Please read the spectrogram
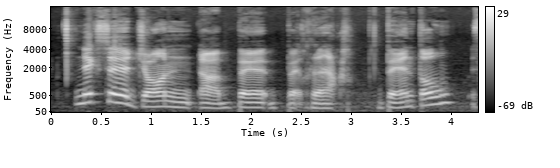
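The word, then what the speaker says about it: Jon Bernthal: i really i i feel like next to john bernthal is how you say his name yeah yeah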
